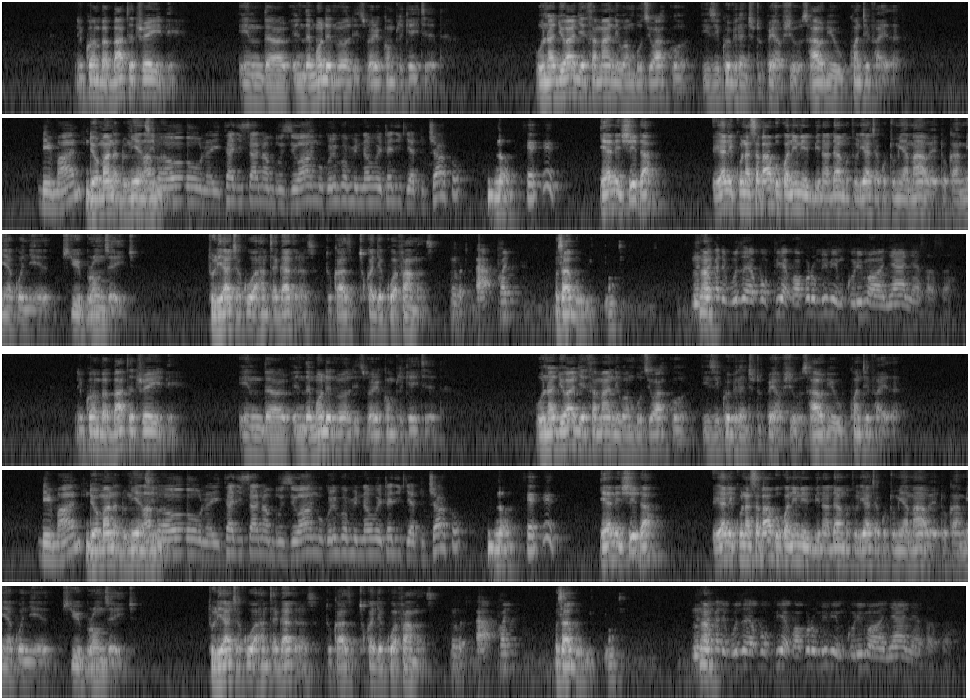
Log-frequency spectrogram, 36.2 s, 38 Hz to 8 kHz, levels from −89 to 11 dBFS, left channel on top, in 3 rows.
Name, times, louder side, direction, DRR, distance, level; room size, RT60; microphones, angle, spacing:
voice 1, 0.9-2.2 3.0-5.4 6.7-11.2 13.1-14.1 18.2-18.5 19.6-20.2 21.0-25.7 26.7-29.4 31.1-31.8 32.9-33.0, left 1 dB, 20° left, 1.1 m, -28 dB
voice 2, 12.5-13.1 13.8-17.8 18.6-19.0, right 1 dB, 5° right, 0.8 m, -36 dB
voice 3, 29.8-31.1 31.9-32.3 32.8-36.0, left 2 dB, 60° left, 1.1 m, -37 dB
25.0 x 8.9 x 2.3 m
head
